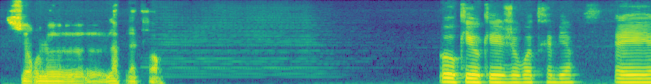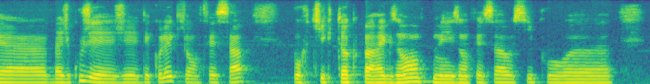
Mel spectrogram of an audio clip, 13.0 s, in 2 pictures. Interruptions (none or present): none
